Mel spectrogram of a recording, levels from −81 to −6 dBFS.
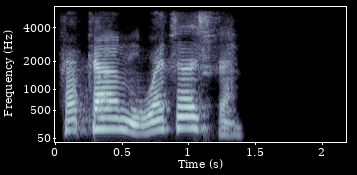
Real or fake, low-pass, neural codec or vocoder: fake; 5.4 kHz; codec, 44.1 kHz, 1.7 kbps, Pupu-Codec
